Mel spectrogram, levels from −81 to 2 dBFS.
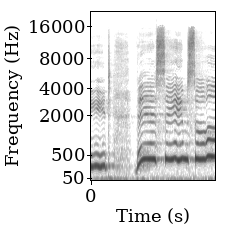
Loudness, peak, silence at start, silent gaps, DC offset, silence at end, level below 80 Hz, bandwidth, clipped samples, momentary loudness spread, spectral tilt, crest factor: -26 LUFS; -14 dBFS; 0 s; none; under 0.1%; 0 s; -50 dBFS; 17 kHz; under 0.1%; 17 LU; -2 dB/octave; 12 dB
